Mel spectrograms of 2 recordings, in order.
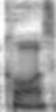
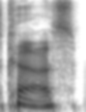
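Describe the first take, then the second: First: Said in the usual way. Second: "curse" said as curse, not as "course"; the word "curse". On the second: Shown as a demonstration. Correcting the reviewer's misspelling, "curse" said as curse. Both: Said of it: "not course, curse".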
